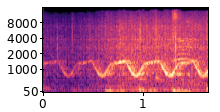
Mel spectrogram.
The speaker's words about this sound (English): When I hear the ambulance sound, I get people out of the way. I tell them that there is a very serious injury.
